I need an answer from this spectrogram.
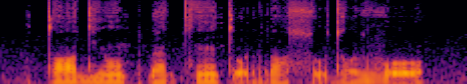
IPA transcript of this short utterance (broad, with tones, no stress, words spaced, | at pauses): t̪ɒ˧˥djõ˧˥p ɗæ˩dt͡sẽ˧˥˧t̪o̰˩rɒ˩˧ sṵ˩˧do˩˧l vo̰˧˥˧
